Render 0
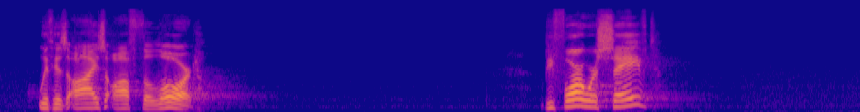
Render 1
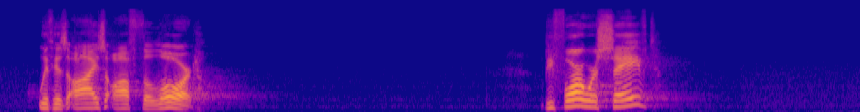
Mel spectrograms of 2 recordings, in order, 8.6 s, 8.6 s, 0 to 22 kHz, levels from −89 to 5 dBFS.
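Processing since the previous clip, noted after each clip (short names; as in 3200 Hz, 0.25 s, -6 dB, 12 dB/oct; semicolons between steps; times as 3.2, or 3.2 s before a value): tone controls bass -1 dB, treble -5 dB; gain +3.5 dB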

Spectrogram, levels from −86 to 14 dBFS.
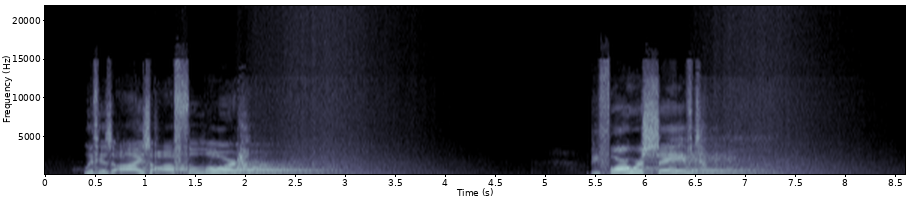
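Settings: sustainer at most 21 dB/s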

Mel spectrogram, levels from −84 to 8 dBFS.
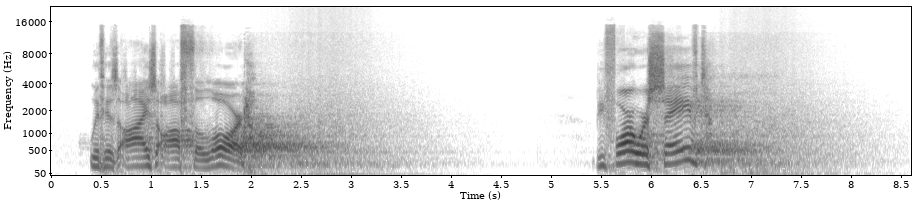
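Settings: frequency-shifting echo 98 ms, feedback 44%, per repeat -60 Hz, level -21.5 dB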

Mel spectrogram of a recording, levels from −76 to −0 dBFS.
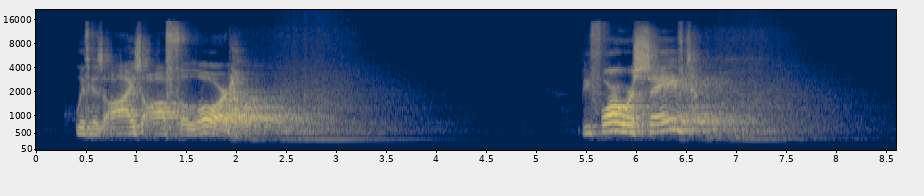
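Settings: frequency shift +330 Hz; on a send at -7.5 dB: reverb RT60 0.55 s, pre-delay 10 ms; on the sum: gain +2 dB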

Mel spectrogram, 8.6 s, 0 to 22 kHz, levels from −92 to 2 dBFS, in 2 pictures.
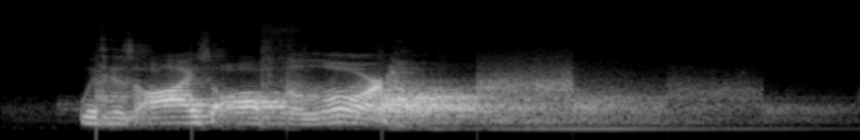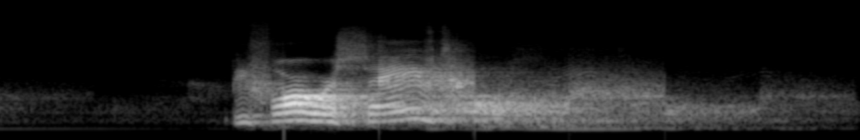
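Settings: feedback echo 0.876 s, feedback 22%, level -23.5 dB; stepped low-pass 2.1 Hz 880–1800 Hz; gain -7.5 dB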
